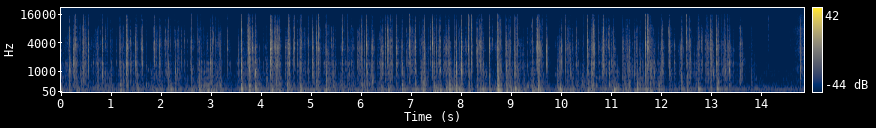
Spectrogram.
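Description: A black, hollow-bodied, full-size plastic computer keyboard, held upright near the microphone, is typed and tapped on its keys with fingertips. It produces a rapid, uneven stream of short, bright plastic clicks and clacks over a faint low hum, with brief pauses between bursts. The typing trails off into near silence at the end.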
